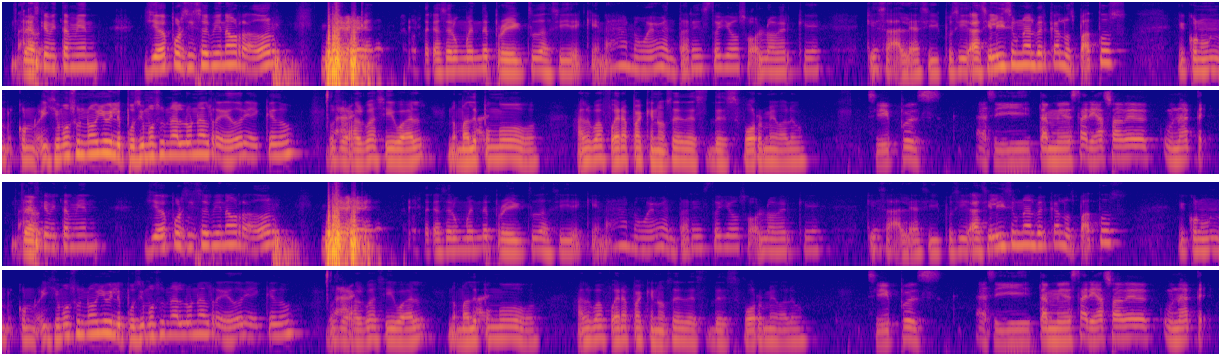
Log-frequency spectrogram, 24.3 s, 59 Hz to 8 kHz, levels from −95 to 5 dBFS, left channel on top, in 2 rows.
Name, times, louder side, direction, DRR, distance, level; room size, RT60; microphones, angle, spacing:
voice 1, 0.1-1.0 1.4-2.8 3.3-3.4 4.2-8.2 8.6-11.2 11.8-15.2 15.4-17.5 17.9-20.2, left 5 dB, 80° left, 0.4 m, -35 dB
voice 2, 3.2-3.7 15.4-15.7 16.9-17.0 20.9-21.5 21.9-24.2, equal, 5° left, 0.4 m, -27 dB
17.5 x 7.1 x 2.7 m
head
